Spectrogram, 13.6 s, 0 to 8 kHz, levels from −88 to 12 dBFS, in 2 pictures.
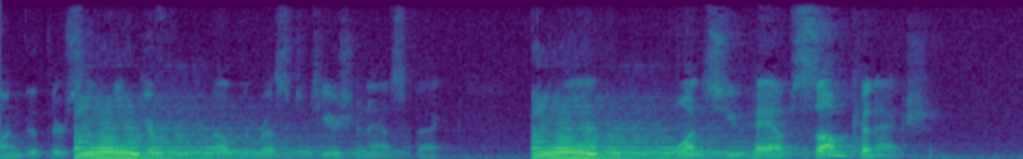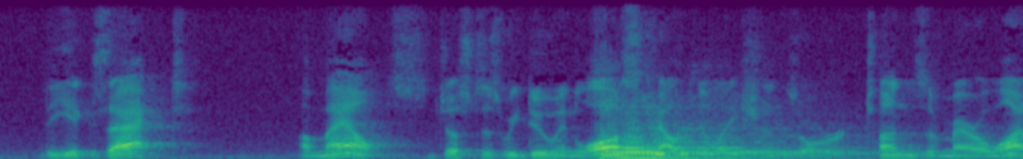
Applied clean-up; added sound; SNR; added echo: none; Organ; -4 dB; none.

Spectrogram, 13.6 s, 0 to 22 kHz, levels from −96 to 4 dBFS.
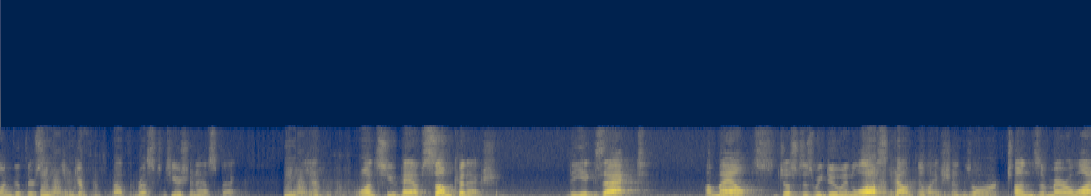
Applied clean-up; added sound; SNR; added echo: neural separator model SepFormer DNS4.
